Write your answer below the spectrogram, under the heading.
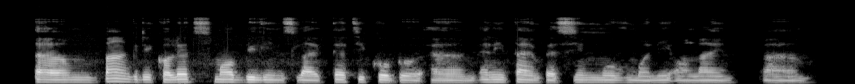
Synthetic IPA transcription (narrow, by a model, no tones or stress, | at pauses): ʌmbãŋkdekʰɔlɛk̚tsmɔlbilĩnslaɪk̚tɛtʰikʰoɡoʌmɛnitʰãɪ̃mpɛsĩnmuvmɔniɔ̃nlãɪ̃n | ʌm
